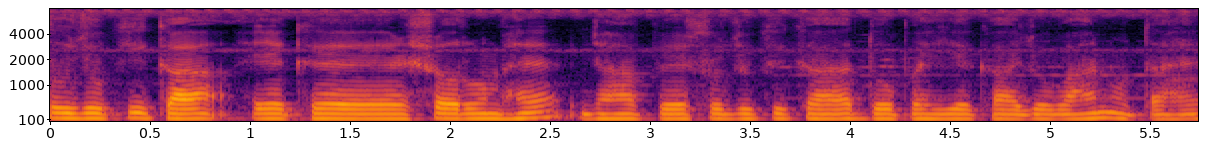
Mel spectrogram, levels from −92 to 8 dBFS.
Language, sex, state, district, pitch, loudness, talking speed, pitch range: Hindi, male, Jharkhand, Sahebganj, 125 Hz, -18 LUFS, 165 wpm, 120-130 Hz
